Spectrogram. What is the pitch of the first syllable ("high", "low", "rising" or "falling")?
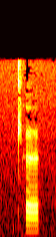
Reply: low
